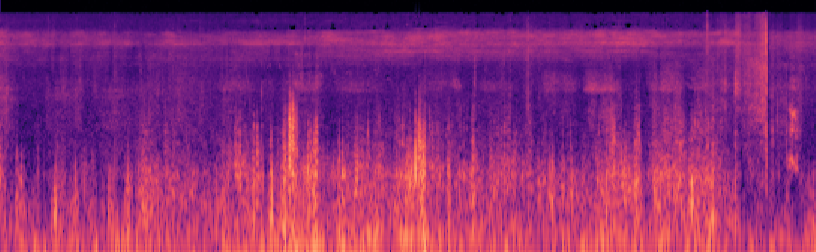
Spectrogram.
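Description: Wind buffeting the microphone: an uneven low rumble that rises and falls with the gusts.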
